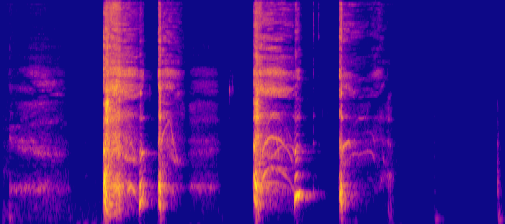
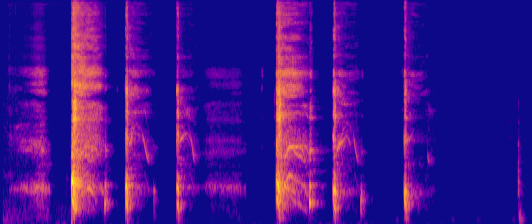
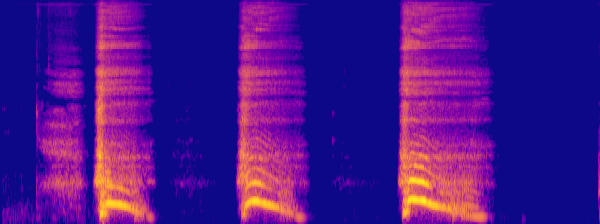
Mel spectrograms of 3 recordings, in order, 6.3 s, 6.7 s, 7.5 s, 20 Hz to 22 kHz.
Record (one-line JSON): {"three_cough_length": "6.3 s", "three_cough_amplitude": 32768, "three_cough_signal_mean_std_ratio": 0.3, "cough_length": "6.7 s", "cough_amplitude": 32768, "cough_signal_mean_std_ratio": 0.27, "exhalation_length": "7.5 s", "exhalation_amplitude": 32766, "exhalation_signal_mean_std_ratio": 0.42, "survey_phase": "beta (2021-08-13 to 2022-03-07)", "age": "45-64", "gender": "Female", "wearing_mask": "No", "symptom_cough_any": true, "symptom_new_continuous_cough": true, "symptom_runny_or_blocked_nose": true, "symptom_sore_throat": true, "symptom_headache": true, "symptom_onset": "1 day", "smoker_status": "Never smoked", "respiratory_condition_asthma": false, "respiratory_condition_other": false, "recruitment_source": "Test and Trace", "submission_delay": "1 day", "covid_test_result": "Positive", "covid_test_method": "RT-qPCR"}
